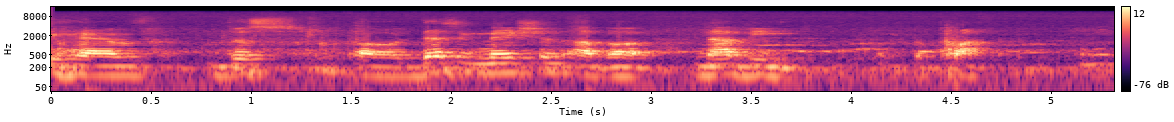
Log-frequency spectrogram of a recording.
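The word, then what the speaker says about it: נביא: Okay, in the Old Testament, in the narrative, we have this designation of a Navi, the prophet. Can you spell that?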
